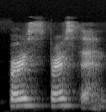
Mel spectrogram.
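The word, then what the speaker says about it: Burstyn: Burston.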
